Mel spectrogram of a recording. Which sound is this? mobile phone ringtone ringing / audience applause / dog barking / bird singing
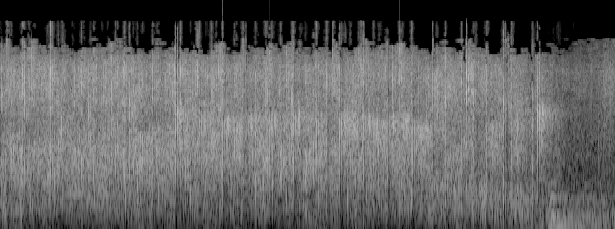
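audience applause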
